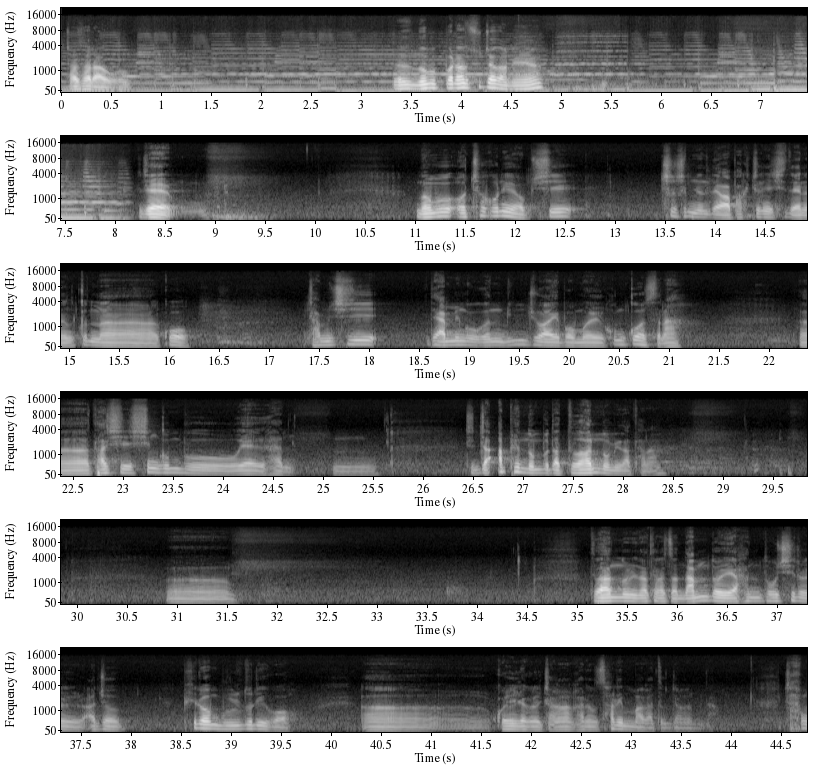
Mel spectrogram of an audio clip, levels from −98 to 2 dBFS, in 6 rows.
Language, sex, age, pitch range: Korean, male, 50-69, 90-130 Hz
